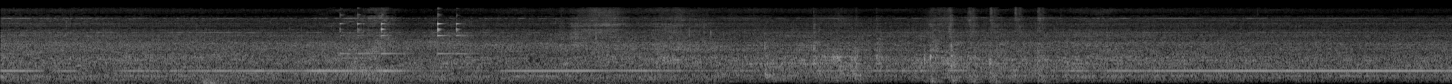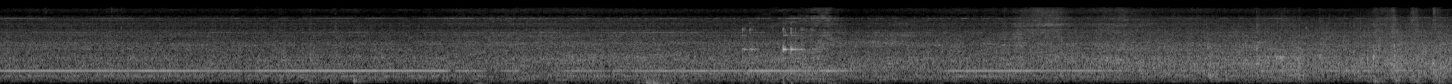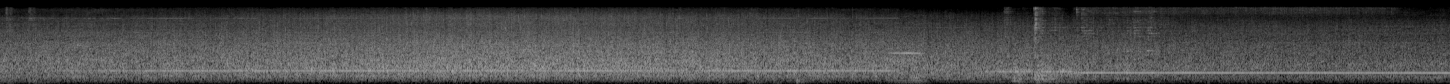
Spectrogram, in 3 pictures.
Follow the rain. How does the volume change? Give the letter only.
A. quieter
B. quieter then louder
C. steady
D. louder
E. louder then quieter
D.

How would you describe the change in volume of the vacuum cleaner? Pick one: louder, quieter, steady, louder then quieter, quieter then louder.
steady.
